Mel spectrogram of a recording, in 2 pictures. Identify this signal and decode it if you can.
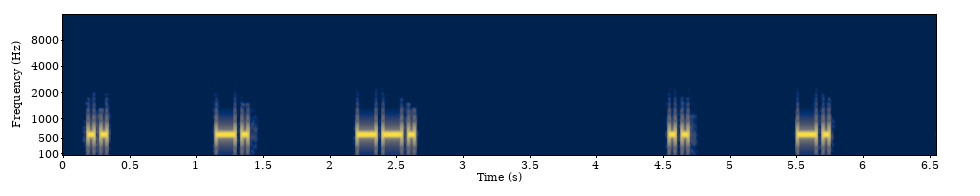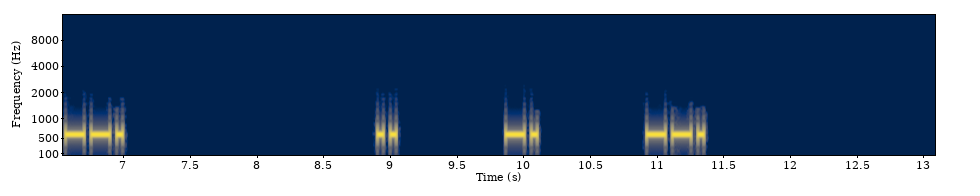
Morse code, heard as a keyed tone, about 25 wpm, spaced as for 9 wpm, 600 Hz. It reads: ING ING ING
